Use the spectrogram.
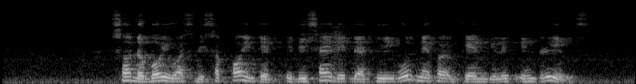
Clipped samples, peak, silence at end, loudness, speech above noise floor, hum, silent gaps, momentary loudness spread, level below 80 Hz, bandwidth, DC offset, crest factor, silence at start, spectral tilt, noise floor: under 0.1%; -8 dBFS; 0.5 s; -25 LUFS; 26 dB; none; none; 7 LU; -56 dBFS; 13 kHz; under 0.1%; 18 dB; 0.75 s; -7.5 dB/octave; -51 dBFS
